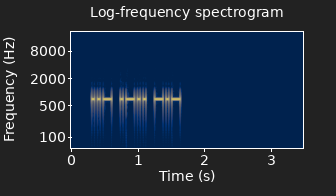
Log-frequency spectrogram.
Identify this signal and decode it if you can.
Morse code, heard as a keyed tone, about 27 wpm, 700 Hz. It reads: ULK
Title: USA Call Sign Postfixes - 3 Letters 28wpm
